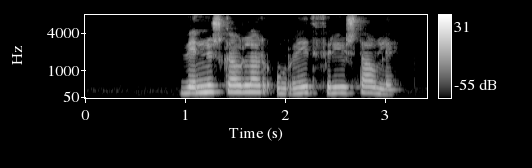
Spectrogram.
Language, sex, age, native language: Icelandic, female, 40-49, Icelandic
